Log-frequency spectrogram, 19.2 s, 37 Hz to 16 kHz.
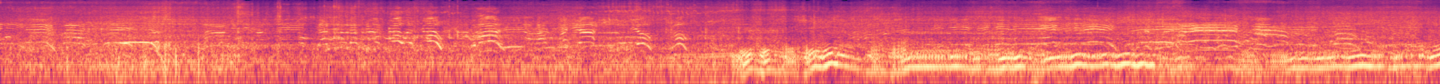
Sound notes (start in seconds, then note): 10.3 motors accelerate; 14.6 crowd cheers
